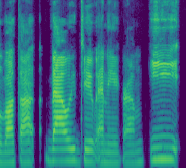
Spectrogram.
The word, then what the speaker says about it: Enneagram: Now we do Enneagram. ENNE, like GARM. Like it's spelled with an E, not, A. Enneagram.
